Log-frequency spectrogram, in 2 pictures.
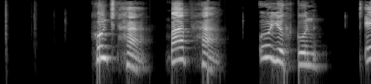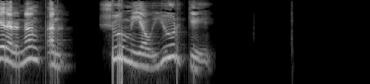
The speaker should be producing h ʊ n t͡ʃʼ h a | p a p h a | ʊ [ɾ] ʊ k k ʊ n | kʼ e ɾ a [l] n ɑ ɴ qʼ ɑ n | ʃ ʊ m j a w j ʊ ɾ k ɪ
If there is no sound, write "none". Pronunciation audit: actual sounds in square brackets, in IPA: ʎ, ɾ

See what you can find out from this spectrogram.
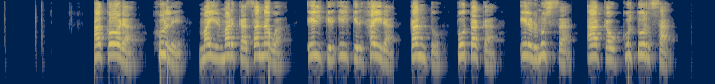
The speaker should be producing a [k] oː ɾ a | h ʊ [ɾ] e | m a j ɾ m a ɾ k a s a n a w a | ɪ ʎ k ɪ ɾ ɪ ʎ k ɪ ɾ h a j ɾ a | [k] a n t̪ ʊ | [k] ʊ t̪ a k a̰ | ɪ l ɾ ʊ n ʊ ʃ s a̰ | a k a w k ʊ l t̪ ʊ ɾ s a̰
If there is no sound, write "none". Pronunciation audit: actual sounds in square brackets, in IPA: k, l, k, p

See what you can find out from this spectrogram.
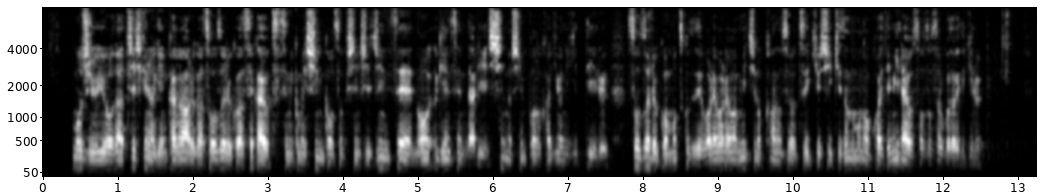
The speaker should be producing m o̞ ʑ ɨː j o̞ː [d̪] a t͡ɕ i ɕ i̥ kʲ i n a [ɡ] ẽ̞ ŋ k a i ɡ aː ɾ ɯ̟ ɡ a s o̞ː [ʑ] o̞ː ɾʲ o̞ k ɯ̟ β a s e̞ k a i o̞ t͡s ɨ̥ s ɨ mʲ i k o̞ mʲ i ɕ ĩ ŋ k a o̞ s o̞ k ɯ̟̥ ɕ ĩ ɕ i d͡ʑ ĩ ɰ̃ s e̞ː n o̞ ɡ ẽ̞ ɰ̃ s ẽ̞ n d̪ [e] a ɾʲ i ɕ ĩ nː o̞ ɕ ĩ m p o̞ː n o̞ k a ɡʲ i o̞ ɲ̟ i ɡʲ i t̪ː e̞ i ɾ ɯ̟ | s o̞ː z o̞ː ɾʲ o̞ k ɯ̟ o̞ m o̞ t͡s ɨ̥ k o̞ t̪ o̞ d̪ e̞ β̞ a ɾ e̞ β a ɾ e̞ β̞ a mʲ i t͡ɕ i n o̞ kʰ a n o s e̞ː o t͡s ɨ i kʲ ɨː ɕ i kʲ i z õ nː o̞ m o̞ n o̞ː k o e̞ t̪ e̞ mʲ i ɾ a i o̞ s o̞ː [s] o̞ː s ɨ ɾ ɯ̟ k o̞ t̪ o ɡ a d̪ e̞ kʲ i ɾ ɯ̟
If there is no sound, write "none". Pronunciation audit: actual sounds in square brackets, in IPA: d̪, ɡ, z, e, z

